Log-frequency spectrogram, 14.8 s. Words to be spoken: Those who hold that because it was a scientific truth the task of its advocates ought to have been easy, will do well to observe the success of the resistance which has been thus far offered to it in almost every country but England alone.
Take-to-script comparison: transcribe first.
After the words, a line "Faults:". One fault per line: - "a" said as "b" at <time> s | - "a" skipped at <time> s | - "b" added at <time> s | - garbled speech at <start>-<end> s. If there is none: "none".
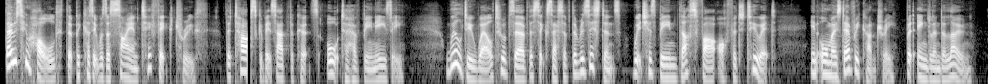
Those who hold that because it was a scientific truth the task of its advocates ought to have been easy, will do well to observe the success of the resistance which has been thus far offered to it in almost every country but England alone.
Faults:
none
